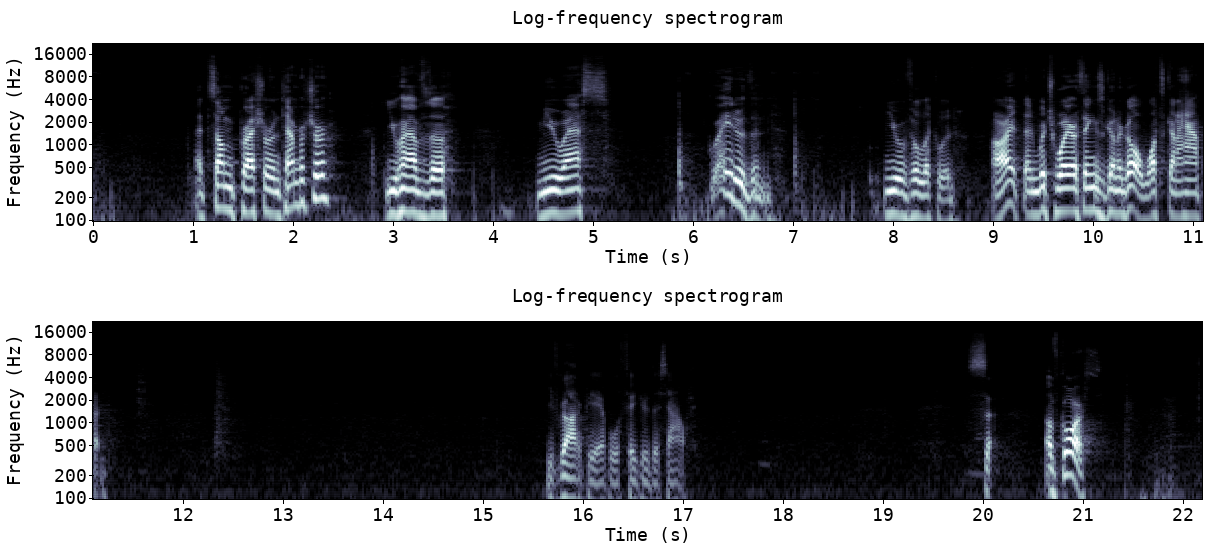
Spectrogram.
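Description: A man speaks calmly through a microphone, lecturing.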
